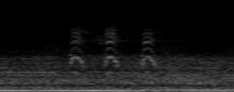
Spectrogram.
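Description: A bird calling three times in quick succession, about a second in.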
